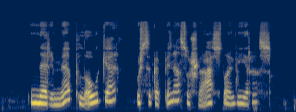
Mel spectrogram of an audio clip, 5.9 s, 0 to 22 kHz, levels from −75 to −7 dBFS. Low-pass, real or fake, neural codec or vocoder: 10.8 kHz; real; none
